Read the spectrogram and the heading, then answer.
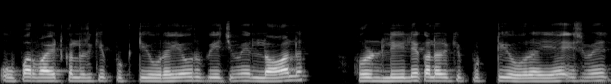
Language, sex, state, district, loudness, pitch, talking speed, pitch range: Hindi, male, Uttar Pradesh, Shamli, -18 LUFS, 160 Hz, 205 wpm, 155-170 Hz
